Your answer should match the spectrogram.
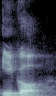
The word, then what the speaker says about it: Igo: And if you take the Chinese characters you used to write Weiqi, but use a Japanese pronunciation to say them, you say Igo.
